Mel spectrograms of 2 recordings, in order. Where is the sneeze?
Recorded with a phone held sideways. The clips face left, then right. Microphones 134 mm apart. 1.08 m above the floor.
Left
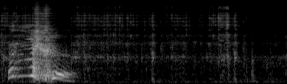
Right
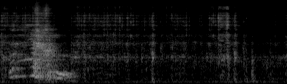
75° left (ahead or behind), 0.7 m.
